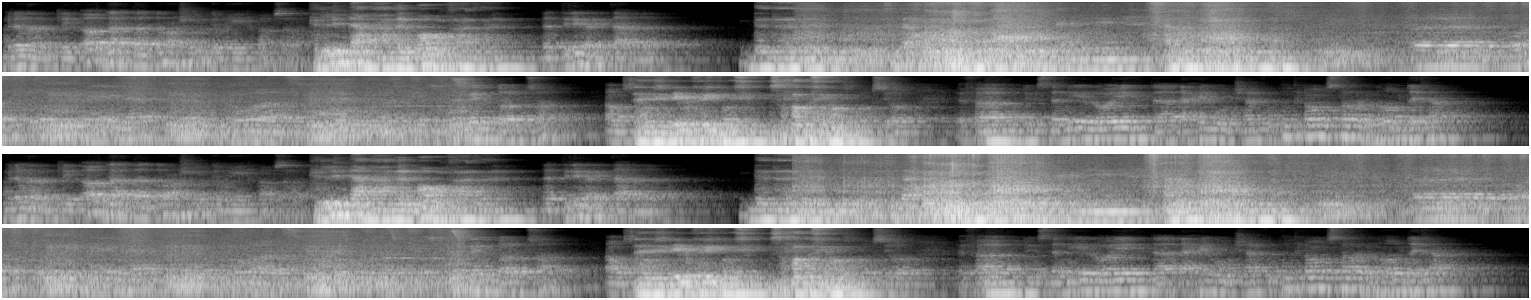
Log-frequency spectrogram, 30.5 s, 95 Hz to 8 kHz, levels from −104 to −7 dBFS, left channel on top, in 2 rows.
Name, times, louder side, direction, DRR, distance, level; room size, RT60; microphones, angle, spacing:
voice 1, 0.0-3.0 5.4-6.5 13.6-13.7 14.0-20.8 21.3-22.0 22.5-22.6 23.3-24.3 24.8-29.6, left 2 dB, 65° left, -8 dB, 1.5 m, -37 dB
voice 2, 3.1-5.1 7.4-8.4 8.8-12.9 21.6-23.7 25.1-25.4, equal, 25° left, -10 dB, 1.2 m, -26 dB
sound 1, 7.9-19.9, right 2 dB, 80° right, 0.6 m, -31 dB
4.2 x 2.5 x 3.7 m, 1.4 s
head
